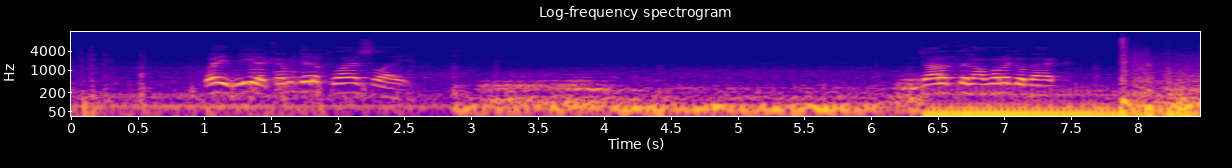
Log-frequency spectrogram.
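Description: A young man talks close to a microphone, casually.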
